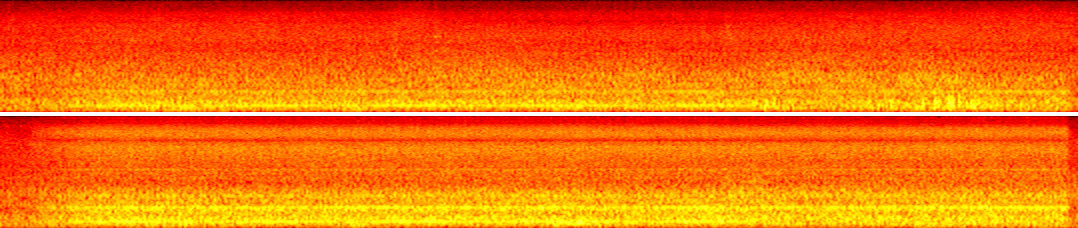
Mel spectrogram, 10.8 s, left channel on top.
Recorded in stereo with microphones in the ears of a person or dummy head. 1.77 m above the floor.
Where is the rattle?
55° right (ahead or behind).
